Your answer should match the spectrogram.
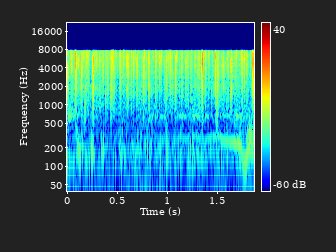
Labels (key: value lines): label: biophony, cascading saw
recorder: SoundTrap 600 or HydroMoth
